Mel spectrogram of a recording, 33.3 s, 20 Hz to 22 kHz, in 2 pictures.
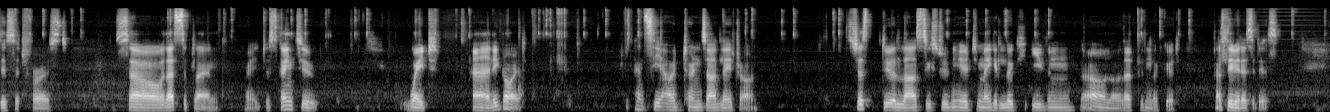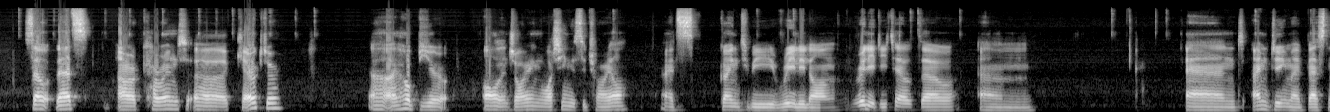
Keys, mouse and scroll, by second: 1.3 g, 2.4 Tab, 2.8 Tab, 3.1 g, 3.5 Tab, 4.2 a, 4.8 a, 8.7 Tab, 9.8 e, 10.8 s, 11.7 Tab, 13.5 ctrl+z, 17.1 a, 17.6 a.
